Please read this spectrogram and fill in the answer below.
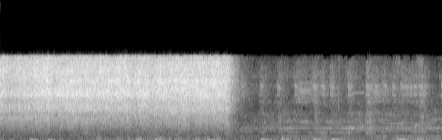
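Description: Handheld steam cleaner jetting steam onto a sneaker with a loud, steady hiss that cuts off suddenly a little over two seconds in.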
